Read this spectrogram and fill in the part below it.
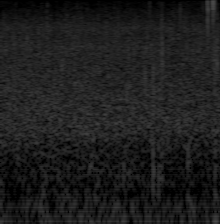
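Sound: steady rain falling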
